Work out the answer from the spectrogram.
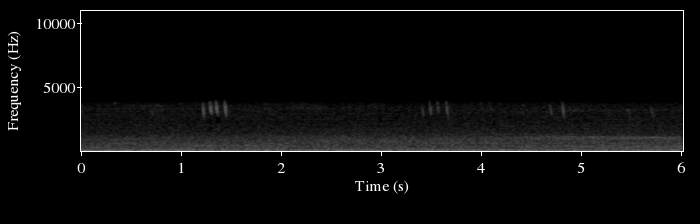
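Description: Small songbirds calling: short runs of three or four quick high chirps about a second in and again around three and a half seconds, with a couple of fainter single chirps later, over a steady background hiss.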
